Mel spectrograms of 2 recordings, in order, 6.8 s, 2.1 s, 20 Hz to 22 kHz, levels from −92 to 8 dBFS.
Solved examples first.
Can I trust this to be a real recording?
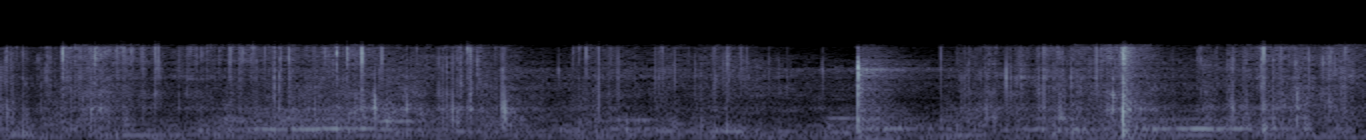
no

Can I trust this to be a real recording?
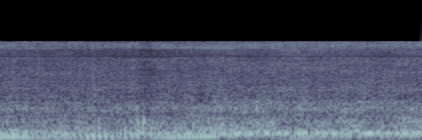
no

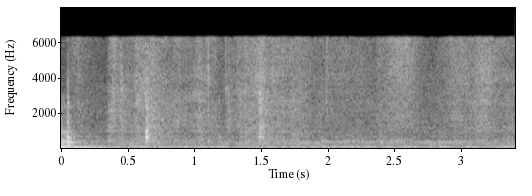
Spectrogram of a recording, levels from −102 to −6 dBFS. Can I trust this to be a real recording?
no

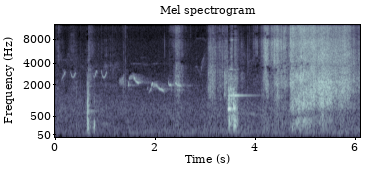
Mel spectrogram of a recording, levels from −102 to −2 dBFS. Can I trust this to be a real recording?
yes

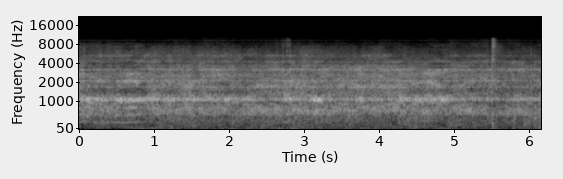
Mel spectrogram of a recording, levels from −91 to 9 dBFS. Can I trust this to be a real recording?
no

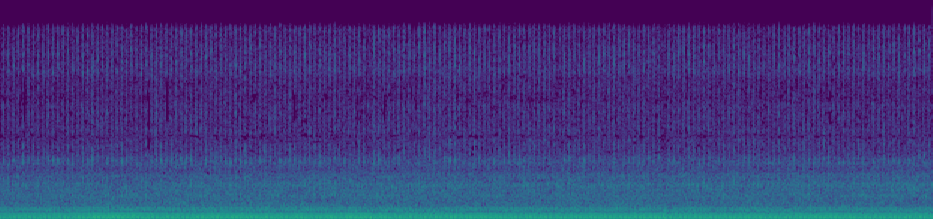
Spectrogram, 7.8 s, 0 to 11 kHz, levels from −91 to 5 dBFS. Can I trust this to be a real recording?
yes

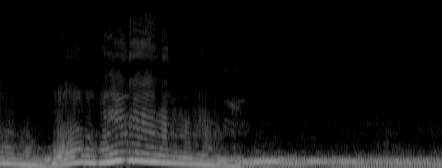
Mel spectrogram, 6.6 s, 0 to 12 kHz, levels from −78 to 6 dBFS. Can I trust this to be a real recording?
no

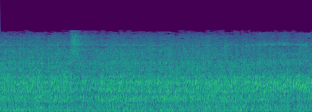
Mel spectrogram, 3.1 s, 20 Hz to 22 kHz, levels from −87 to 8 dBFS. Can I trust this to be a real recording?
yes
